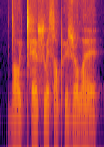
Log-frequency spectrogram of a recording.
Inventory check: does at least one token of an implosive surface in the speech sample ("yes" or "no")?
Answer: no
